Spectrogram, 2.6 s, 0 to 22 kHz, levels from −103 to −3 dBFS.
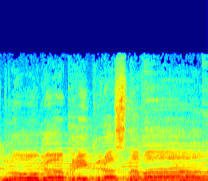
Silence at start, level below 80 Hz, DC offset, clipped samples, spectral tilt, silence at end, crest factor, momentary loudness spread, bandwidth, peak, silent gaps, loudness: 0 s; -46 dBFS; 0.6%; under 0.1%; -5 dB/octave; 0 s; 14 dB; 3 LU; 15.5 kHz; 0 dBFS; none; -14 LUFS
